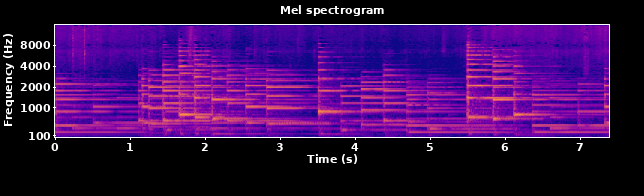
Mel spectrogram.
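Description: Background piano music: a slow, gentle melody of struck notes that ring on and overlap.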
